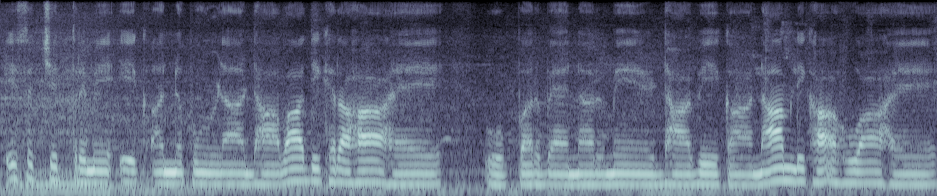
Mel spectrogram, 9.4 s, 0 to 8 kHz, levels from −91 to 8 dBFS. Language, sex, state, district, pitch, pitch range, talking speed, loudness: Hindi, male, Madhya Pradesh, Umaria, 120 Hz, 115-135 Hz, 115 wpm, -16 LUFS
